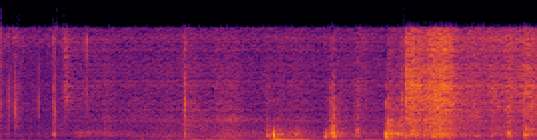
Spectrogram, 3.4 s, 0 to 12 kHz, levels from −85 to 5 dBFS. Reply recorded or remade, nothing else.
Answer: remade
